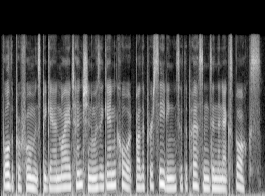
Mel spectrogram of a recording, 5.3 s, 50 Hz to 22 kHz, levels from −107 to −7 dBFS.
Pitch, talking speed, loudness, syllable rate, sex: 180 Hz, 215 wpm, -17 LUFS, 6.0 syllables/s, female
